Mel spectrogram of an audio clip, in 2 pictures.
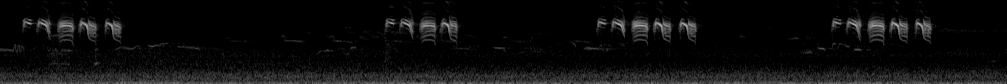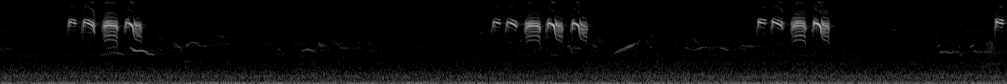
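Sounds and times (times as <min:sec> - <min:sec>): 
faint low background noise: 0:00.0 - 0:20.1
Eurasian blue tit Cyanistes caeruleus calling: 0:00.2 - 0:01.4, 0:03.8 - 0:04.7, 0:06.0 - 0:07.0, 0:08.3 - 0:09.4, 0:10.8 - 0:11.6, 0:15.0 - 0:16.0, 0:17.6 - 0:18.4.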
